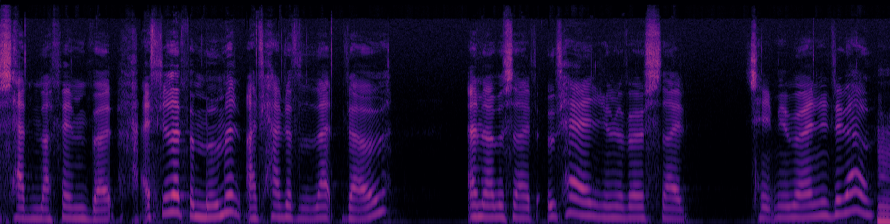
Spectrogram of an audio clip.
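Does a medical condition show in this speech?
Yes: oral cancer, partial glossectomy.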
